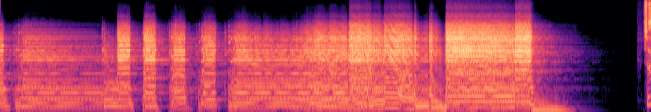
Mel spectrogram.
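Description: An electric guitar plays through a Bad Cat Cub V amp captured in ToneX at the fifth gain level. It opens with a few choppy distorted chords, moves into sustained crunchy ringing notes, and ends with a long chord decaying to silence.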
